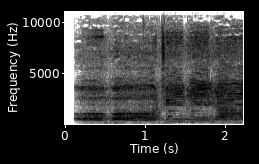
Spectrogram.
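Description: A group of villagers singing a folk song together in unison, with long held notes that slide from one pitch to the next.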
